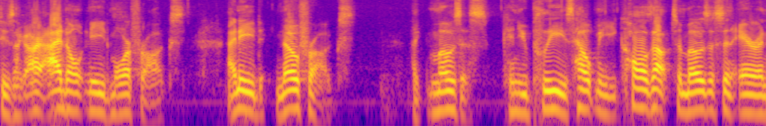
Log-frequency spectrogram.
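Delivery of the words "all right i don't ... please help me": desperate pleading, begging voice. Retelling how Pharaoh begs Moses to take the frogs away: imitating Pharaoh pleading. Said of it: "he goes and he pleads with Moses".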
